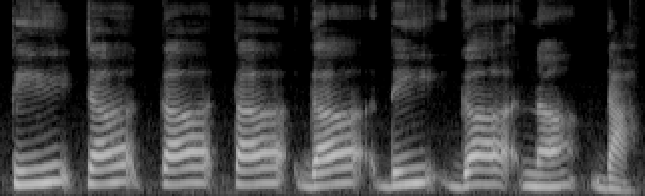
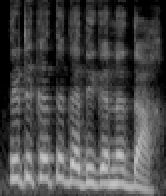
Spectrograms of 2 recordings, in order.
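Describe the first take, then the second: First: "ti, ta, ka" slow, every syllable drawn out on its own beat; slow first tempo. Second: "Ti, ta, ka" rattled off rapidly, higher in pitch; quadruple tempo. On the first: Teacher naming the first lay, slow tempo. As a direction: recite one separate syllable per beat. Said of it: "First lay". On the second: Teacher showing double of still that, fastest tempo. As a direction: run all syllables together in one quick burst. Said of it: "next is double of still that". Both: Shown as a demonstration.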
